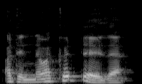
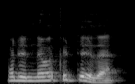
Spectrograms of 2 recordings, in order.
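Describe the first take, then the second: First: Said in the usual way. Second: A quick, higher West Country Gloucestershire accent. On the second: Shown as a demonstration. Host obliges a viewer's request with a Gloucestershire accent. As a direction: rattle it off fast in a Gloucestershire accent. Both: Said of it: "do your Gloucestershire accent Fred West impression".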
